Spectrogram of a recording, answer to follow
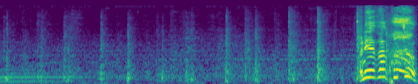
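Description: Passenger train carriage running, with irregular clicking and rattling from the wheels and coach. A loud voice breaks in near the end.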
